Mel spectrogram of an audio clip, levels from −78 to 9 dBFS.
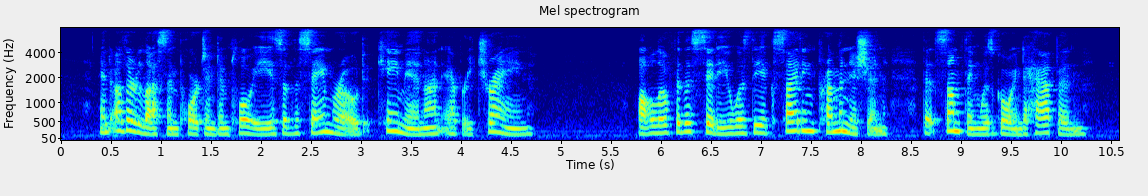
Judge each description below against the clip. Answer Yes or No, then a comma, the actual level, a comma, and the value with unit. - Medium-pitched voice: Yes, medium, 180 Hz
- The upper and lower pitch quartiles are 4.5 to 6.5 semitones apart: Yes, average, 5.3 semitones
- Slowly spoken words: No, average, 160 wpm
